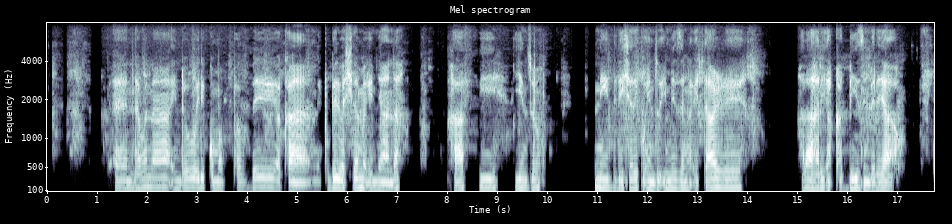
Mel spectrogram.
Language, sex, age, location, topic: Kinyarwanda, male, 25-35, Nyagatare, education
